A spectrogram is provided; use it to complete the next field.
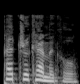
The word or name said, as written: petrochemical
